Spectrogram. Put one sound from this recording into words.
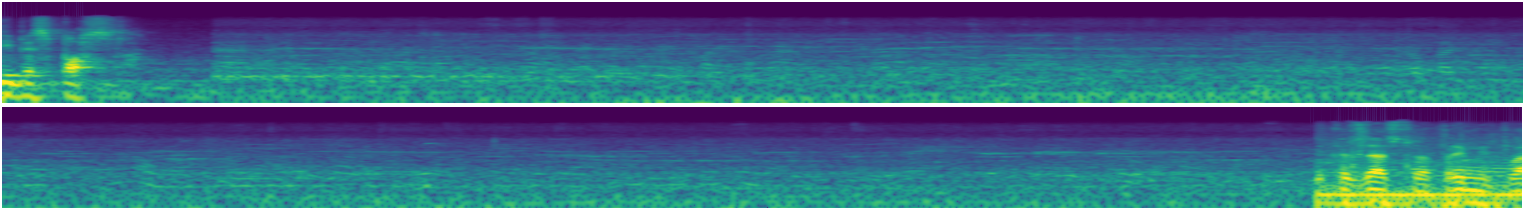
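A crowd murmurs faintly outdoors.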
